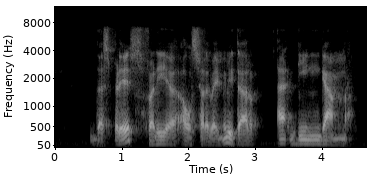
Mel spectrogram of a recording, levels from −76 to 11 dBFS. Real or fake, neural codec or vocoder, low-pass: fake; codec, 16 kHz, 8 kbps, FunCodec, trained on Chinese and English, 25 frames a second; 7.2 kHz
